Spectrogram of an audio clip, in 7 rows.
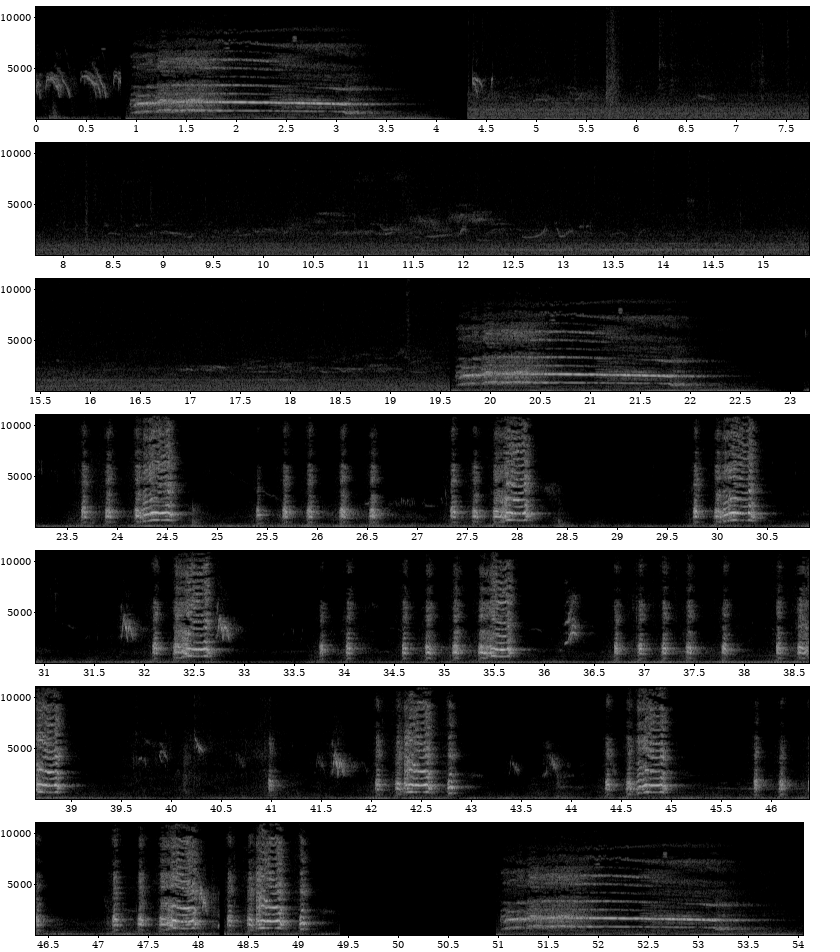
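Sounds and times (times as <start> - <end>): roosters crowing: 0.9 - 3.7, 4.4 - 22.4, 36.7 - 39.2, 44.2 - 46.0, 47.1 - 49.1, 51.0 - 53.9
drawn-out gliding sound: 4.4 - 19.6
hens clucking and cackling: 23.6 - 24.8, 25.4 - 28.4, 29.7 - 30.7, 31.8 - 32.9, 33.6 - 39.2, 40.8 - 43.1, 44.2 - 49.4, 51.0 - 53.8.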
